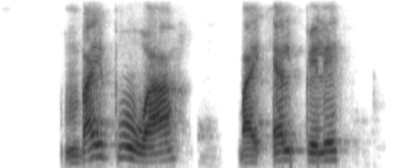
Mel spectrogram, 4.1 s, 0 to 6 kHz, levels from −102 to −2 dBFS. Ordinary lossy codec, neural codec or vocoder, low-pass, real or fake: Opus, 16 kbps; none; 5.4 kHz; real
